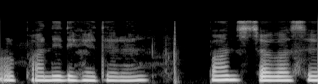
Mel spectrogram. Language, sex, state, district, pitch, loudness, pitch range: Hindi, female, Arunachal Pradesh, Papum Pare, 190 Hz, -14 LUFS, 185-195 Hz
